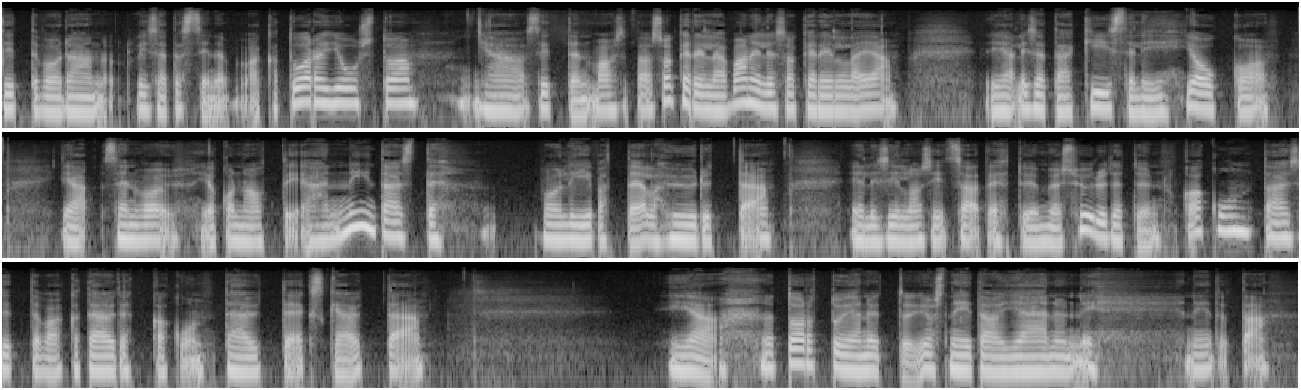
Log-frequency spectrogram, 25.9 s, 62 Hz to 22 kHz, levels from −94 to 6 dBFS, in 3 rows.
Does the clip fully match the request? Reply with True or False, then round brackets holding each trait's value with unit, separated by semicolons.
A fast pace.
False (125 wpm)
